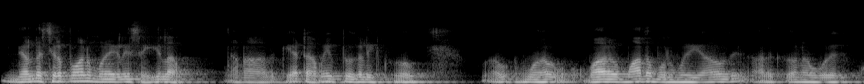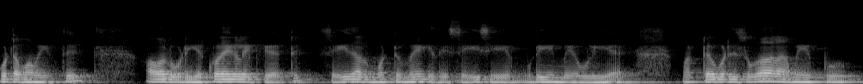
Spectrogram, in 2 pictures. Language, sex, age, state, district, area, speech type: Tamil, male, 60+, Tamil Nadu, Tiruppur, rural, spontaneous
